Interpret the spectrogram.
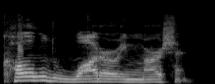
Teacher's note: Those 3 words are content words. They are adjective and noun combinations. So those words are strong. You have to pronounce them with prominence. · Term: strong words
